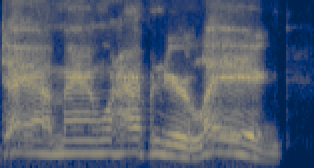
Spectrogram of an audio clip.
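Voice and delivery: put-on high-pitched, drunken hollering shout. Retelling a drunk old man walking up to him: imitating a drunk man screaming. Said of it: "Just screaming in my face".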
